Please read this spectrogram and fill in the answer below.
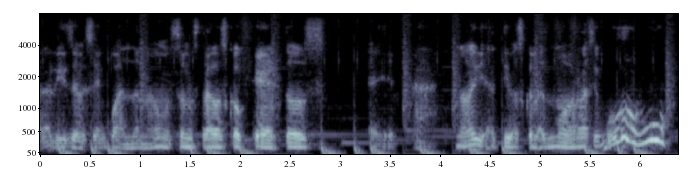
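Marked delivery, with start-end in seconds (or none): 5.6-6.3 playful whoop. Retold or imitated. Excited whoop about the girls.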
